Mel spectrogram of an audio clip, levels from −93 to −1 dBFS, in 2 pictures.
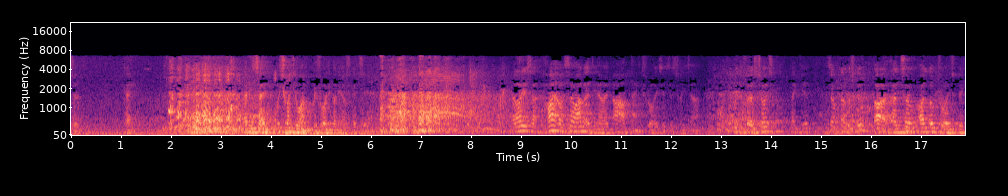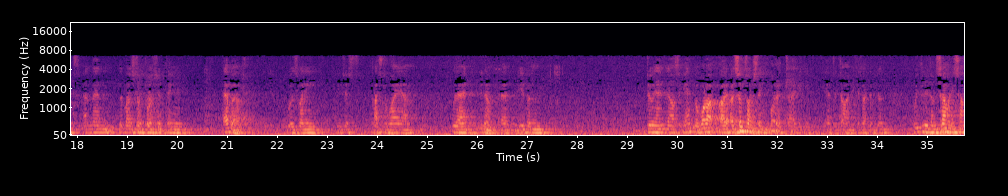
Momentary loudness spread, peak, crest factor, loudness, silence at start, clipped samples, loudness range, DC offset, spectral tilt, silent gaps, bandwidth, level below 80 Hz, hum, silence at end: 19 LU; 0 dBFS; 22 dB; -23 LUFS; 0 s; under 0.1%; 11 LU; under 0.1%; -6.5 dB/octave; none; 6.8 kHz; -38 dBFS; none; 0 s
